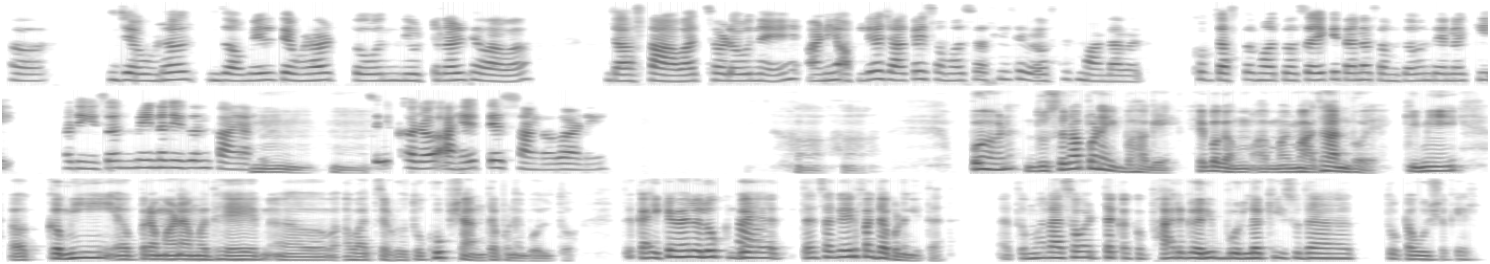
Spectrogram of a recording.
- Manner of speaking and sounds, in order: other background noise; in English: "न्यूट्रल"; in English: "मेन"; mechanical hum; distorted speech
- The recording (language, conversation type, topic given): Marathi, podcast, गैरसमज कमी व्हावेत यासाठी तुम्ही कसं बोलाल?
